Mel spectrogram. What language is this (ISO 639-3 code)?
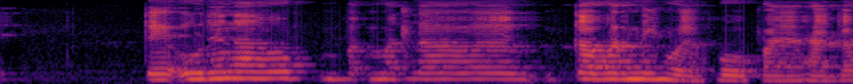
pan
